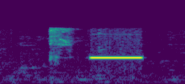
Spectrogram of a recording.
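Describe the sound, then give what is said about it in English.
An answering machine beeps before recording a message: after a brief soft hiss comes a single steady, mid-pitched electronic tone held for about half a second, then quiet. “I'm sorry, we cannot pick up the phone right now. Please leave a message after the beep.”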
